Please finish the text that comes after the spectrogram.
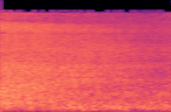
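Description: Sea waves washing ashore at Karedu village on the Bay of Bengal, a steady loud roar of surf with wind noise, continuous and close with no voices.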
